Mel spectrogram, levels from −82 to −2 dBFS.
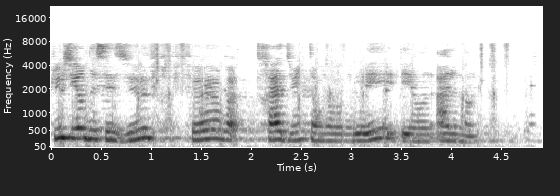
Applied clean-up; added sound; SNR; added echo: neural separator model SepFormer DNS4.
